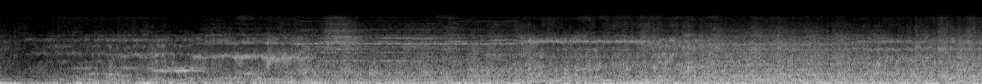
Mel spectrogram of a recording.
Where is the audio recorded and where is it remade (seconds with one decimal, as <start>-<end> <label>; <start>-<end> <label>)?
0.0-3.0 remade; 3.0-5.2 recorded; 5.2-7.0 remade; 7.0-8.7 recorded; 8.7-9.8 remade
